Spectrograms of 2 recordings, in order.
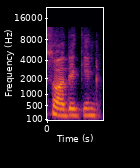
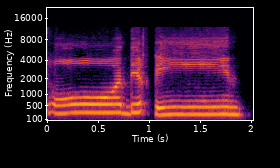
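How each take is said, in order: First: It is rushed, with a short vowel and single s. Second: It has a doubled s and a long vowel. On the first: The speaker calls it wrong. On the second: The speaker calls it right.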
